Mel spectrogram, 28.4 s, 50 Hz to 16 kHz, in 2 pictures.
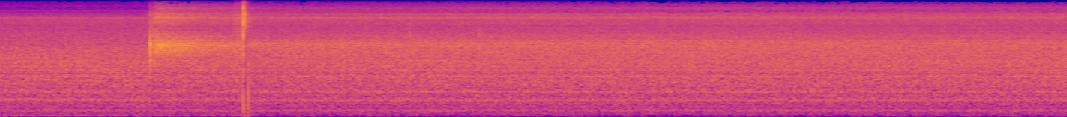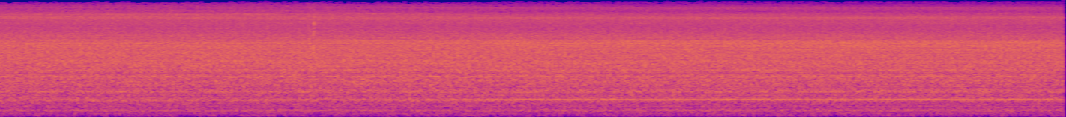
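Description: TIG welding arc from an Everlast 255EXT welder. It strikes about two seconds in with a sharp click, then hisses and hums steadily while a bead is run at about three-quarter pedal, around 120–125 amps.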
